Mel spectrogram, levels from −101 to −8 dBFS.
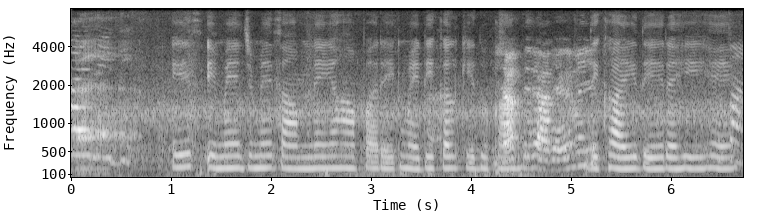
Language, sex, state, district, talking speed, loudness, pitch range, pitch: Hindi, female, Rajasthan, Jaipur, 125 wpm, -21 LUFS, 200-215 Hz, 210 Hz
